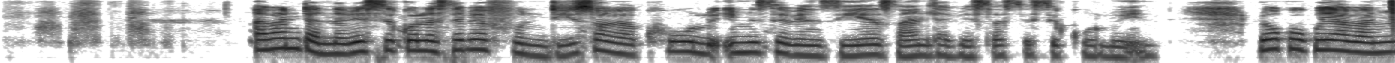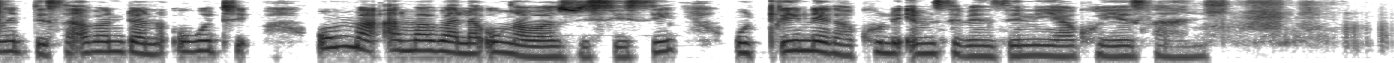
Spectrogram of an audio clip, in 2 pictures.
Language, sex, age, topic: North Ndebele, female, 18-24, education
